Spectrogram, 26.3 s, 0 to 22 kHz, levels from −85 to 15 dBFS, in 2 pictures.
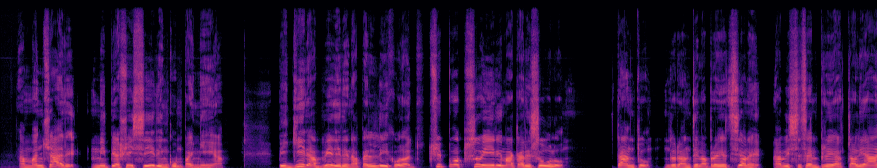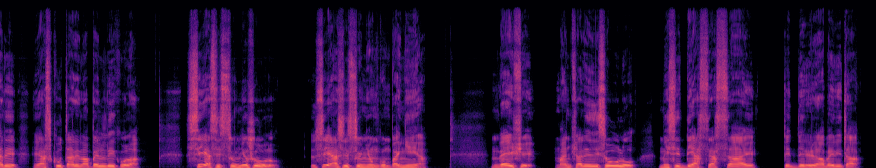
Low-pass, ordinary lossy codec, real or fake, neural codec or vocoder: none; none; real; none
